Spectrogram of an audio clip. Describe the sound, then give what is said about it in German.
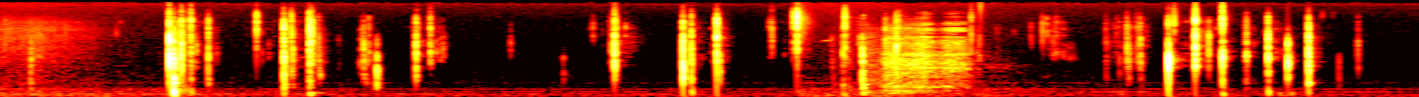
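Plastic packaging crinkling and crackling in many sharp, bright bursts, some in quick clusters and others separated by short pauses, heard alone without voices. “Das war jetzt nur die Plastikverpackung. Das Geräusch war abgefahren, finde ich.”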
